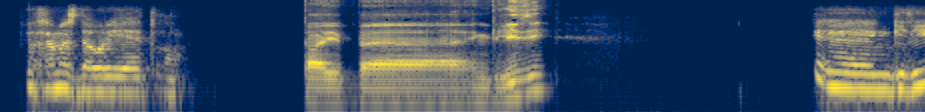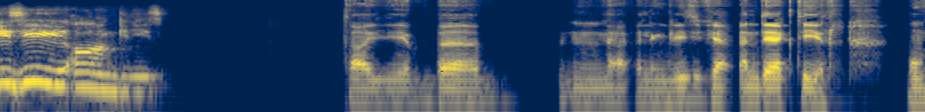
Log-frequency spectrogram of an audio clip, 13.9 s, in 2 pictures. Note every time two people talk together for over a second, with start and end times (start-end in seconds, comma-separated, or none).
none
